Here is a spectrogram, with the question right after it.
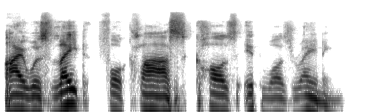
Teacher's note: you will quite often hear in casual informal conversation because becomes cause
